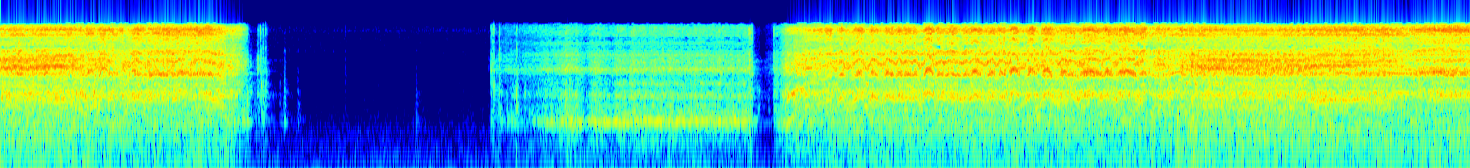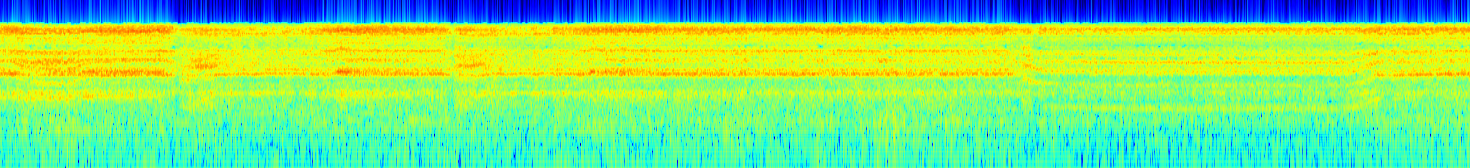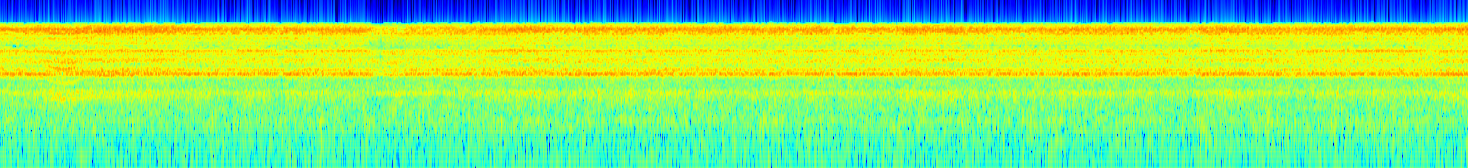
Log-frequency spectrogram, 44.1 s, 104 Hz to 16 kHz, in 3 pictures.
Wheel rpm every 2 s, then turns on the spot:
210, 60, 10, 40, 170, 210, 210, 220, 220, 230, 230, 230, 200, 160, 210, 230, 230, 230, 240, 240, 230, 230.
none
